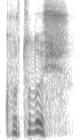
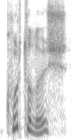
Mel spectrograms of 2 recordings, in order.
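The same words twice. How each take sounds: First: The stress is on a later syllable. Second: The stress is on the first syllable. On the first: It names the concept of liberation. "you don't put the emphasis on the first uh, syllable" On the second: It names a place. "you mean the location that you went to Kurtuluş"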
